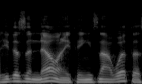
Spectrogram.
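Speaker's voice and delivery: ordinary delivery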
